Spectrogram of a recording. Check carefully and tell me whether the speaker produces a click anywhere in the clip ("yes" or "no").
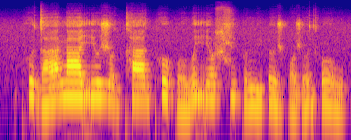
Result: no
